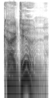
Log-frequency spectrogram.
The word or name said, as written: cardoon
